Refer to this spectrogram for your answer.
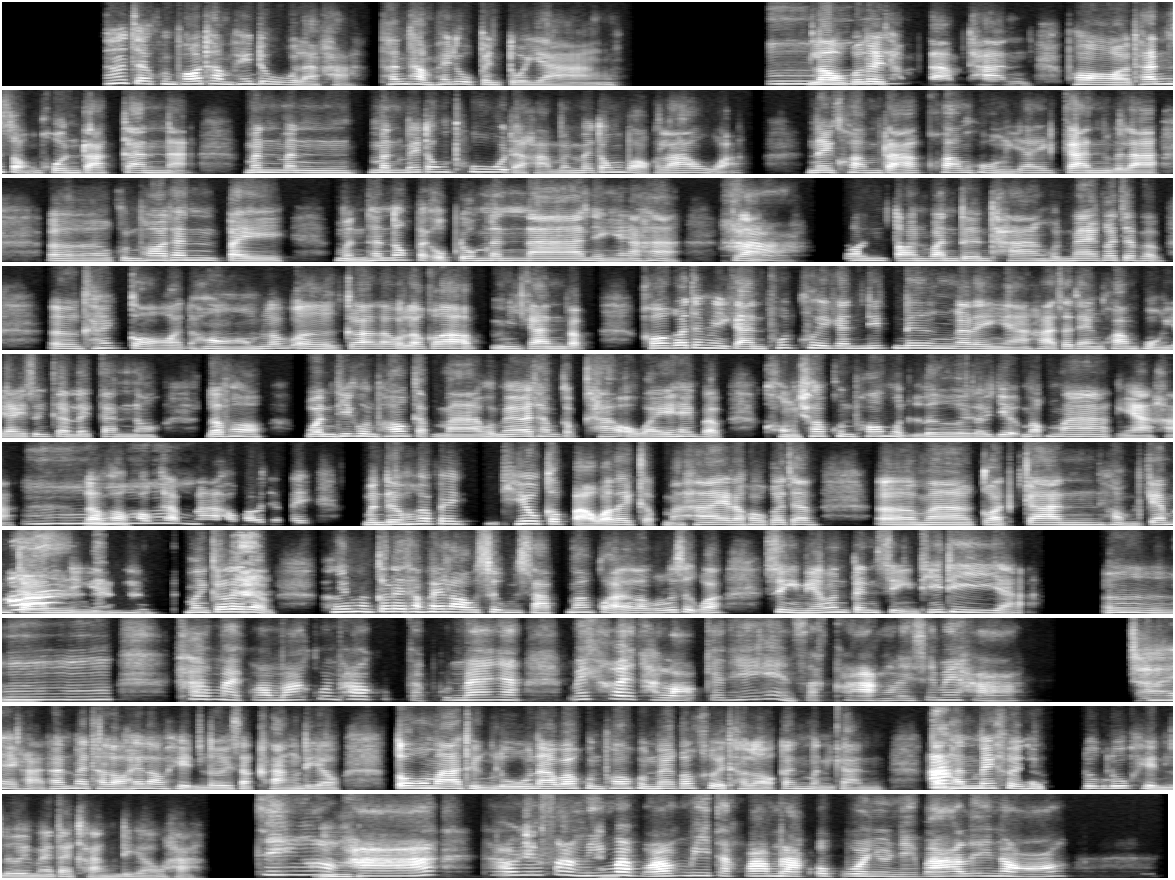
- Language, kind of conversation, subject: Thai, podcast, ครอบครัวของคุณแสดงความรักต่อคุณอย่างไรตอนคุณยังเป็นเด็ก?
- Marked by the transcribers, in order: put-on voice: "โอ๊ย !"; chuckle; surprised: "อ้าว !"; surprised: "จริงเหรอคะ ?"; other background noise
